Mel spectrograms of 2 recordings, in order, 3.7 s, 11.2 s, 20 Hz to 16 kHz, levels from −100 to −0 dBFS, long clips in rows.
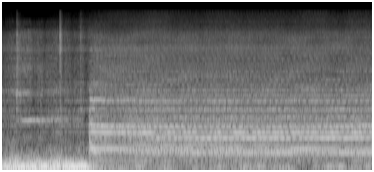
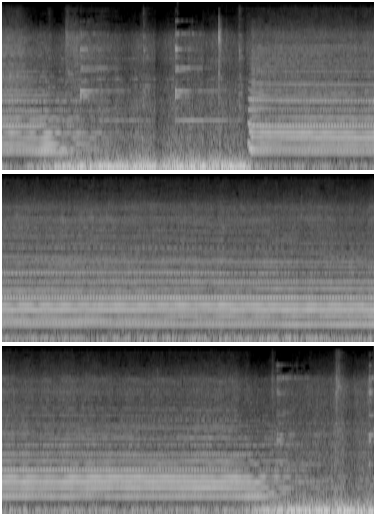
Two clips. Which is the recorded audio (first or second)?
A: second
